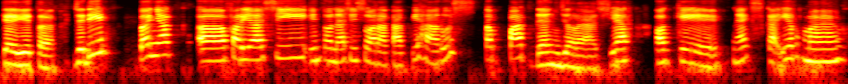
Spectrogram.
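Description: A woman with a high voice teaches public speaking in a relaxed online class. Her voice is very bright and forceful, and her talk is chatty, with frequent laughs and tag words. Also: unhurried, low-quality recording.

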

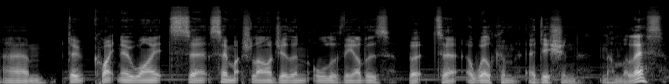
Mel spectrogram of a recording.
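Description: This middle-aged host reviews radio equipment in a small home studio, narrating close to a desk microphone. He speaks at a normal pace in a low voice with little change in pitch.

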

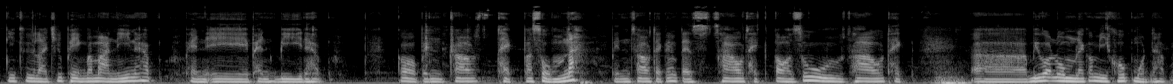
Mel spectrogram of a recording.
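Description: Presenting a piece from his cassette collection, a man speaks informally and without a script, frequently ending phrases with polite particles. His pitch is medium and his pace moderate; steady background noise runs underneath.

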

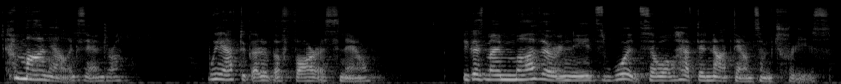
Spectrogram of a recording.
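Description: A woman voicing a pleading young male baby dragon, high, loud and whiny. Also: unhurried, creaky. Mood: eager.

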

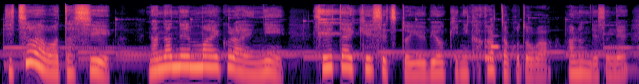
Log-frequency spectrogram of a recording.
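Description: A woman, slightly hoarse from a cold, explaining things as a voice-training teacher in a friendly, animated way that stretches key words slowly. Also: medium pitch, faint music behind. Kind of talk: casual explanatory talk.

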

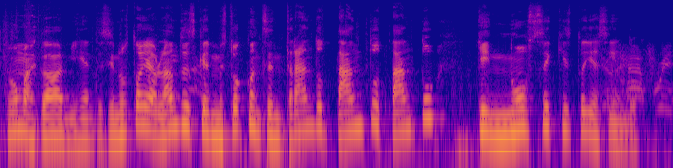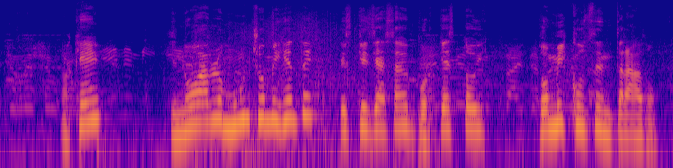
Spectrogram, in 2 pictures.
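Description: A young Mexican man giving excitable, jokey gameplay commentary and swearing now and then. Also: sits high, fairly quick. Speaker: gamer. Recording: gunfire from game audio. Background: loud game gunfire.

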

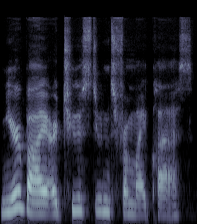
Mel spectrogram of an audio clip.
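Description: Slow, gentle woman reading a novel aloud. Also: mid-range voice, no room sound, clean studio sound. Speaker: audiobook narrator. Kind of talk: first-person novel narration.

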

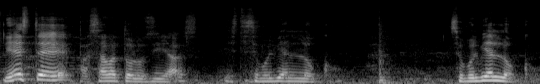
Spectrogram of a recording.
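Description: A man teaching a Torah class, telling a long story with lively pauses and questions to his listeners. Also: a little high. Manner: animated storyteller, asks the audience questions, mixes Hebrew terms.

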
